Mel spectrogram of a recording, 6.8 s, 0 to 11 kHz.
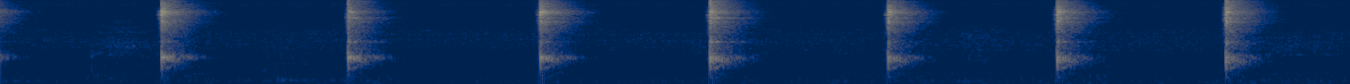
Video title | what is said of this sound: Hot chocolate effect EXPLAINED (AP Physics 1) | hit it with a spoon to hear the difference of the sound in terms of pitch with our ears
